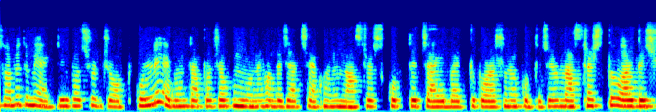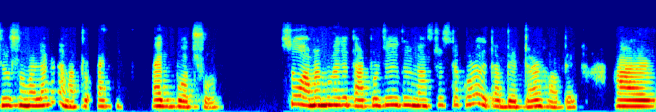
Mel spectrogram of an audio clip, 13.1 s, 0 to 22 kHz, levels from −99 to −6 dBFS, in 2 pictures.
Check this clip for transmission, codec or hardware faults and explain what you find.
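Nothing stood out as a fault on listening to this speech recording.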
